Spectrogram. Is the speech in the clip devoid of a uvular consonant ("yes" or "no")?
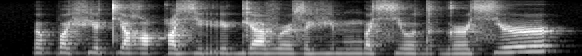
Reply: no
